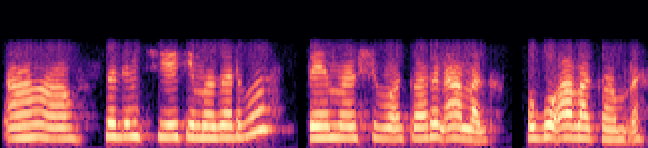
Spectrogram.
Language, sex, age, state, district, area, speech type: Kashmiri, female, 30-45, Jammu and Kashmir, Bandipora, rural, conversation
